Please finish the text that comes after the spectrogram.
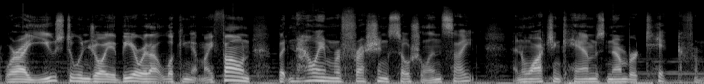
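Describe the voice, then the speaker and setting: Brooding male horror narrator over music. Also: medium pitch. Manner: confessional, brooding, often hushed to a near-whisper. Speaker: author and narrator of horror story. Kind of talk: first-person dramatic horror narration.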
